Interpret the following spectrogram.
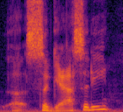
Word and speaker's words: Sagacity: Sagacity, or Saga City, depending on how you want to pronounce it, from 2014, and Full Circle from 1999.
